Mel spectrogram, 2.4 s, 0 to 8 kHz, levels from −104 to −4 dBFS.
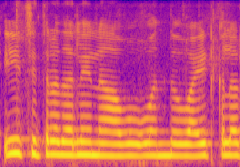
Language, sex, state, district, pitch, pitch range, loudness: Kannada, female, Karnataka, Koppal, 220 Hz, 215-230 Hz, -12 LUFS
